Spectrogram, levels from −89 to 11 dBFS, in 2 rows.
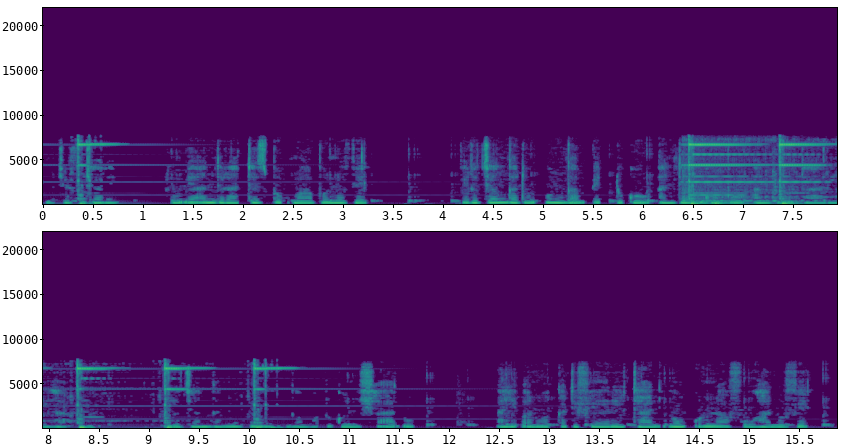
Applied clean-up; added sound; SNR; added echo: classical method spectral subtraction.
